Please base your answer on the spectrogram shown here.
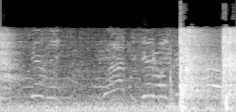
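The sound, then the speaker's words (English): Two loud, sharp gunshot bursts come close together after a stretch of voices talking under tense conditions. “Are they shooting him? Did they shoot him?”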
